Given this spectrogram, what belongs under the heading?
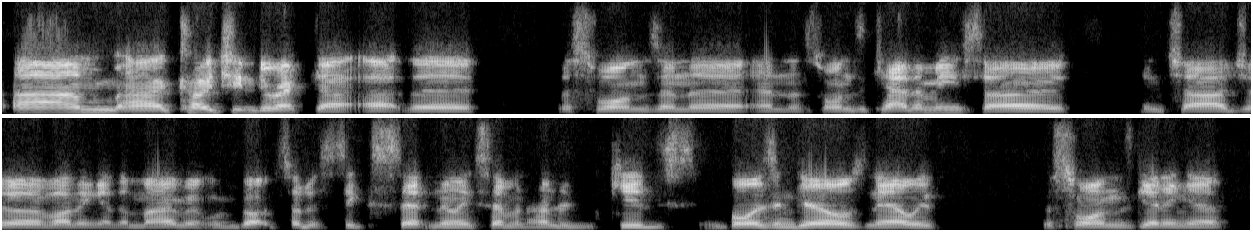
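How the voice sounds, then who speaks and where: A man's voice: medium pitch, steady tone, normal speed, no echo, dull audio. An Australian man in his forties, a former footballer telling rambling anecdotes in a casual podcast interview, often laughing as he talks.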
